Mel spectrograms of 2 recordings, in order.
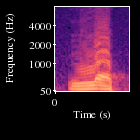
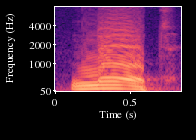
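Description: First: نوت with a short "o", like "not". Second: نوت with a long "oh", like "note"; long o name sound. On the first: Teacher showing the letter's sound, short o. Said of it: "صوت الحرف". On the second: Teacher showing the letter's name, long o. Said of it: "اسم الحرف". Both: Shown as a demonstration.

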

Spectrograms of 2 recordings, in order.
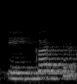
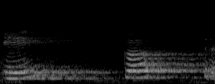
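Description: First: Said in the usual way. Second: एकत्र drawn out very slowly, each syllable stretched; slow syllable demo. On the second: Shown as a demonstration. Teacher to class, modelling correct pronunciation, very slow and drawn out. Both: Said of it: "सही उच्चारण करना है".

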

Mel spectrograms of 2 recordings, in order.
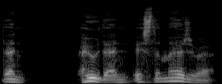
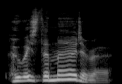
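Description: First: Halting question, short of breath; breathless question. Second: High, loud, incredulous echo. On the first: Suspect asks investigator who the murderer is, breathless. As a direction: ask haltingly, unable to hold back. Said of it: "he asked in a breathless voice". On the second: Investigator amazed at the suspect's question, incredulous. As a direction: repeat it as if you can't believe your ears. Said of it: "as though unable to believe his ears". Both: A narrator's reading.

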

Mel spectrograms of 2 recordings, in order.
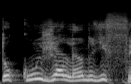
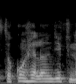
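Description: First: Raised, louder example phrase; teacher sets up a common phrase, lifting the voice. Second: Said in the usual way. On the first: Shown as a demonstration. Teacher quotes a common phrase, pitch raised and louder. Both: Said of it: "Isso aí é muito comum você escutar em português".

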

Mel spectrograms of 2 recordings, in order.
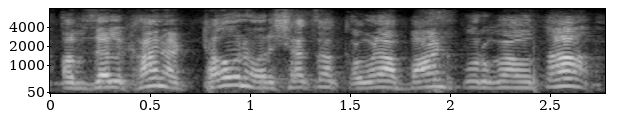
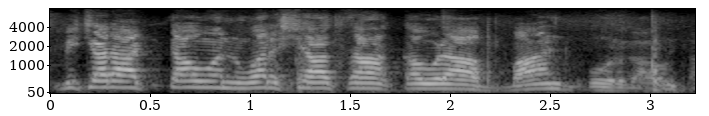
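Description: First: Said in the usual way. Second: Mock pity. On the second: Ironic jab at 58-year-old Khan.

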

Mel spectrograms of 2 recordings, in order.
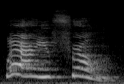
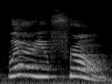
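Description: The two takes are said the same way.

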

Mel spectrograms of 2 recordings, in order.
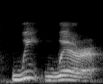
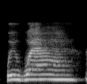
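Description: First: American "We were" with the R sounded; American accent. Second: British "We were", R dropped into a schwa; non-rhotic British "were"; British accent. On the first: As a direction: say "We were" the American way, finishing on a clear R. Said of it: "Aquí sí se pronuncia la R". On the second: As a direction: say "We were" like a Brit, no R. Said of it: "Un británico lo diría". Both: Shown as a demonstration.

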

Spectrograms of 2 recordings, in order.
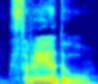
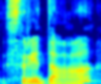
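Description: First: "среду" as SRE-du, weight on "сре"; stress on first syllable. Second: "среда" as sre-DA, weight on the final "а"; stress on second syllable. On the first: Teacher showing the accusative stress shift, "среду" stressed on "сре". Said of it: "with the stress on the first". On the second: Teacher showing the nominative stress, "среда" stressed on "да". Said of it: "with the stress on the second syllable". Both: Shown as a demonstration.

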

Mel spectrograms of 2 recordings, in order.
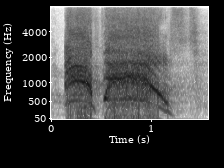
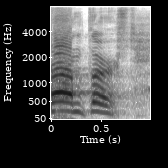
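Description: First: Very high, drawn-out preaching cry; shouted quote. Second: Said in the usual way. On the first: Retold or imitated. Preacher repeats Jesus's words from the cross, shouted quote. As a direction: belt out the two words, stretched long.

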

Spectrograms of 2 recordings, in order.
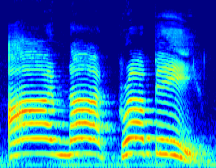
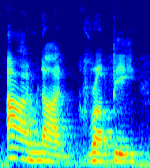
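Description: First: High, slow, drawn-out denial; high, slow and sulky; grumpy monkey insisting. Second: Said in the usual way. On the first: Acted. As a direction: stomp out each word with the kids. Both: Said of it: "Say it with me".

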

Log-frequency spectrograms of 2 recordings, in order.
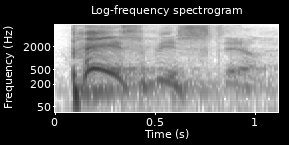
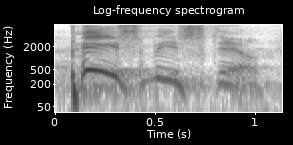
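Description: First: Peace, be still called out high and loud; commanding rebuke. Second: Peace, be still said firmly and a bit loud; commanding. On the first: Jesus rebukes the storm, loud and commanding. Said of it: "he stood up and he said". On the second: Jesus speaking to the storm, firm. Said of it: "He said". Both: Acted.

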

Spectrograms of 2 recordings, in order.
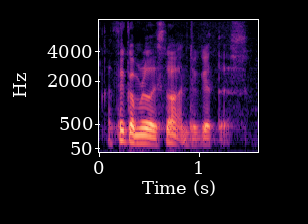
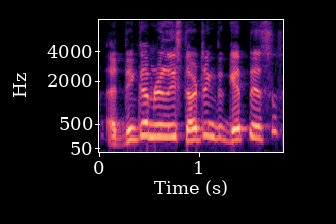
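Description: First: Said in the usual way. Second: High, loud put-on voice; mock-crazed outburst. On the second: Vlogger clowning about getting the hang of it, mock-crazed outburst. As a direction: blurt it out much higher and louder.

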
